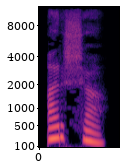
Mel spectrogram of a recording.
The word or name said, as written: ಆರ್ಷ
